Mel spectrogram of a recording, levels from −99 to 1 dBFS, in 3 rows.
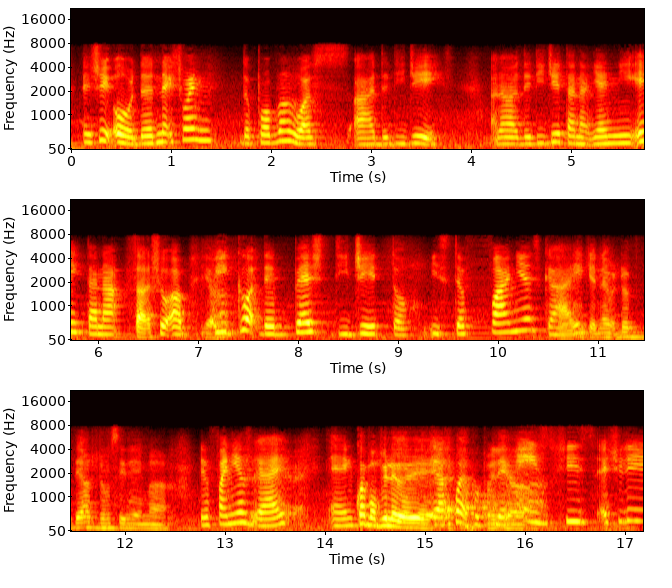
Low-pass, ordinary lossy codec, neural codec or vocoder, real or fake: none; none; codec, 16 kHz, 0.9 kbps, LongCat-Audio-Codec; fake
